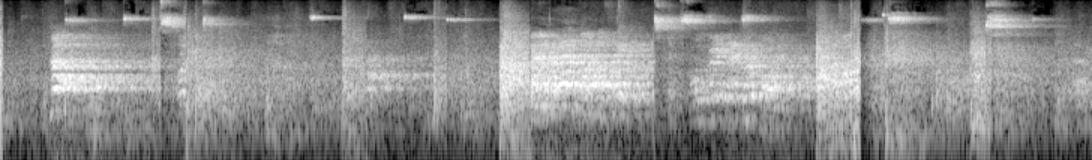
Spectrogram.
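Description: Basketball bouncing on a hardwood gym floor in repeated sharp knocks that echo around the hall, with short high squeaks of sneakers on the court.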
